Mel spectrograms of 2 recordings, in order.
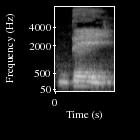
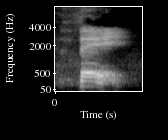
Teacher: Ele tem um som de interdental. Eu coloco a língua entre os dentes e coloco ali o som.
